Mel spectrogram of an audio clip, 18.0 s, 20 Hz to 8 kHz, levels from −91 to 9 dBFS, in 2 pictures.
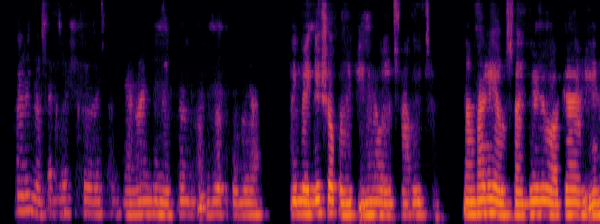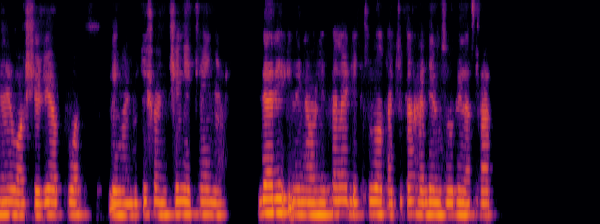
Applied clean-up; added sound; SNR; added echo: neural mask model Resemble Enhance denoiser.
